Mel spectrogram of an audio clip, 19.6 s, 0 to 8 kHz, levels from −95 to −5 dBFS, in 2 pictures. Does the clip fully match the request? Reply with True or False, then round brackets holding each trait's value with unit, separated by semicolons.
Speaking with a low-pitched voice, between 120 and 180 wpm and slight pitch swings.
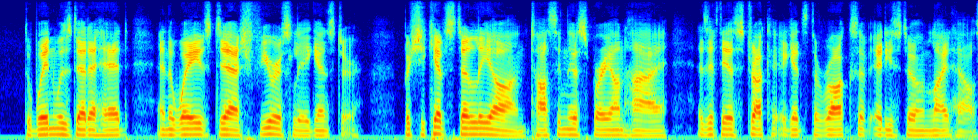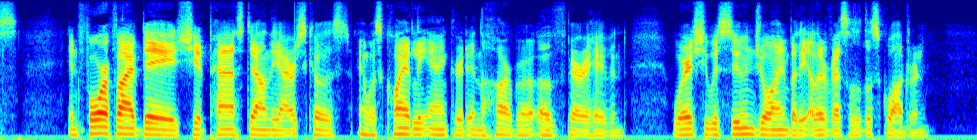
False (115 Hz; 205 wpm; 2.2 semitones)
